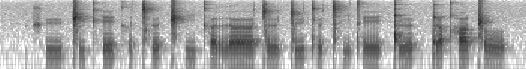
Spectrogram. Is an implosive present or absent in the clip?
absent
